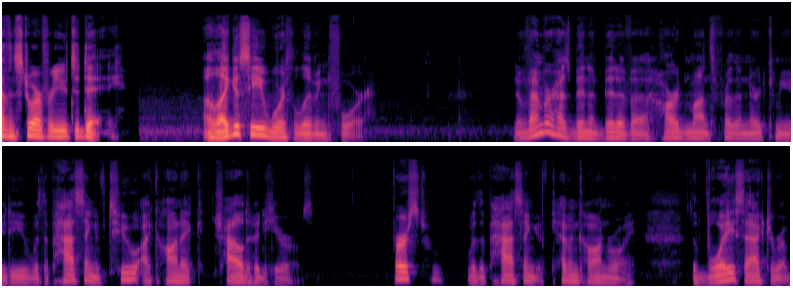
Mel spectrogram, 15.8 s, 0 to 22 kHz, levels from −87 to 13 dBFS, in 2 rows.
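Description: Microphone volume stepped down at 1.02 s, just after "in store for you", and again at 2.76 s, just before "living for". In this speech clip the voice and the background drop together in a single instant, by about 3 dB the first time and about 4 dB the second. That suggests the input level was pulled down at the device rather than faded, likely the call software reacting to a signal it judged too hot.

Microphone overload runs from 2.17 to 2.24 s. The loudest part of the speech there goes about 3 dB past the converter's limit, and a small share of the samples are flattened at the converter's ceiling, which gives those peaks a harsh, crackling edge. The likely cause is an input volume set too high. The second level drop follows about half a second later, consistent with software responding to that distortion.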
